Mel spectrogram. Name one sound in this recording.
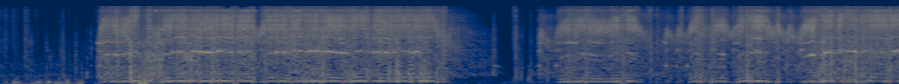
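A cordless string trimmer whirs loudly in bursts, cutting weeds close by.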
